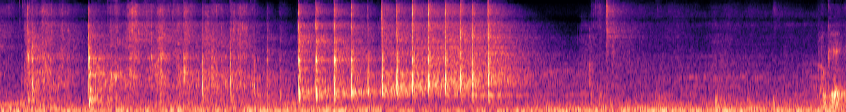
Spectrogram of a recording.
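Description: An egg being stirred into cream cheese cheesecake filling with a utensil against a bowl, a steady scraping and clinking with a quick run of rhythmic taps in the middle, close and moderately quiet.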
